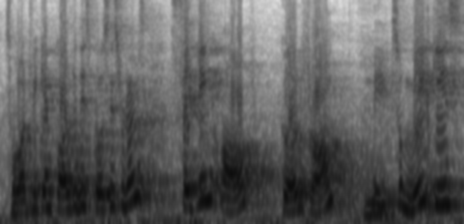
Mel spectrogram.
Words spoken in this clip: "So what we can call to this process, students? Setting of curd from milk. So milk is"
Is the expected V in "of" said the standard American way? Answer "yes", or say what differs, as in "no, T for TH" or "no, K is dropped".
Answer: no, P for V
